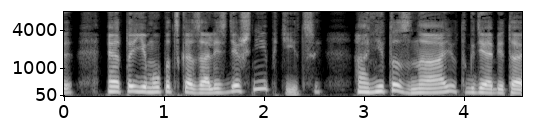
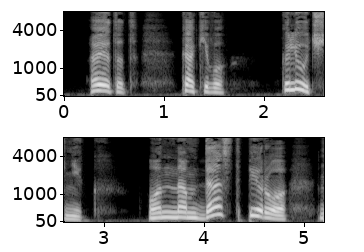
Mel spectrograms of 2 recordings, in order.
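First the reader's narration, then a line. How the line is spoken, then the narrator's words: Uncertain question. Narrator (Russian): неуверенно спросила Диба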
